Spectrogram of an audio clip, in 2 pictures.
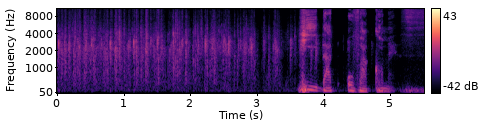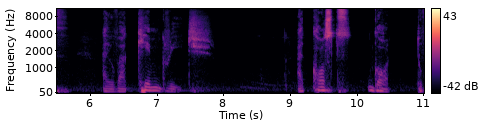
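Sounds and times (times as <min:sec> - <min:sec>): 
audience clapping: 0:00.0 - 0:04.1
speech: 0:03.8 - 0:05.1, 0:06.4 - 0:07.6, 0:09.4 - 0:11.0.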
